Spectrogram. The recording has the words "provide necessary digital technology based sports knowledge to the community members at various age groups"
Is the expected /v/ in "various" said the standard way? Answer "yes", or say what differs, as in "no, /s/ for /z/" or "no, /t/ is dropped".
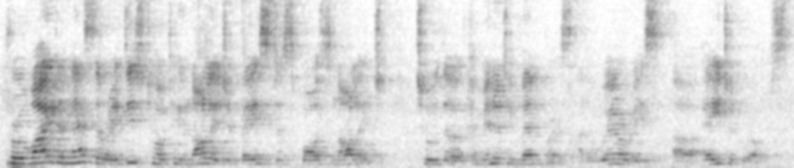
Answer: no, /w/ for /v/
